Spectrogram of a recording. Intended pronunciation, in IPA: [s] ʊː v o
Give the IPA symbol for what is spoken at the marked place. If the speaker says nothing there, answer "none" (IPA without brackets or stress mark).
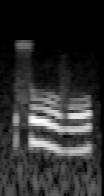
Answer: s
